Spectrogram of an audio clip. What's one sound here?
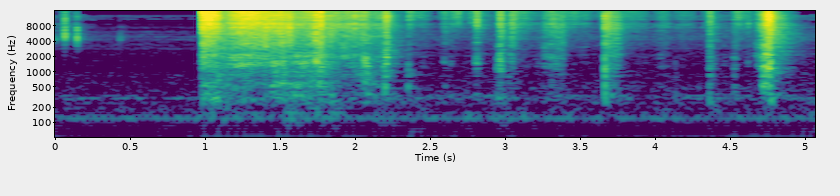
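A plastic cover rustles and crinkles as hands handle it.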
